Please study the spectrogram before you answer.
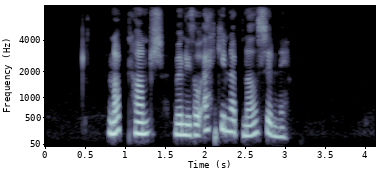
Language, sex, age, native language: Icelandic, female, 30-39, Icelandic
